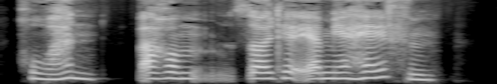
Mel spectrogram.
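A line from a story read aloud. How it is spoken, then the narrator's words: Stammering. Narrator (German): stotterte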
